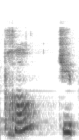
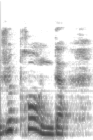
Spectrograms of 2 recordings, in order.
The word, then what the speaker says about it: prends: 在这里我们需要注意的是，je prends，tu prends。千万不要把这个的发出来啊，不要读成 reprend，所以这个发音上需要注意一下。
